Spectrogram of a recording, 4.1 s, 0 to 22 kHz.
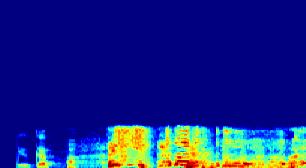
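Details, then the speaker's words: Father sneezing, several sharp voiced bursts run together in a small room; real sneezes that a 6-month-old baby found hilarious. "Yep, I really sneezed and she lost it, so. Well, no, sneezing is funny."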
